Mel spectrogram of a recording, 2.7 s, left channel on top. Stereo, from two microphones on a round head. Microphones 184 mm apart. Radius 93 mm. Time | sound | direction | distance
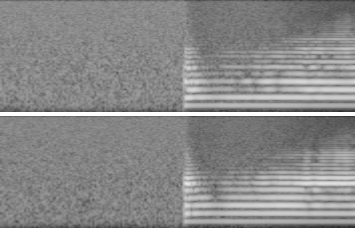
1.4 | a trumpet | 25° right (ahead or behind) | 3 m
